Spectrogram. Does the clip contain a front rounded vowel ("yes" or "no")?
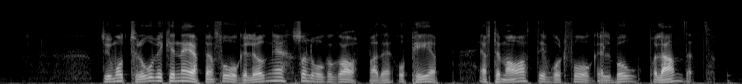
no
